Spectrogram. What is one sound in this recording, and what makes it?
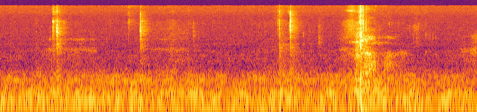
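Small plastic parts click faintly as they are pressed into place.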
